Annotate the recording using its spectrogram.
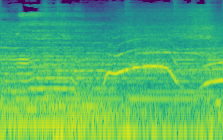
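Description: Live acoustic guitar music, with a voice holding a high note that rises and then falls away in the second half.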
